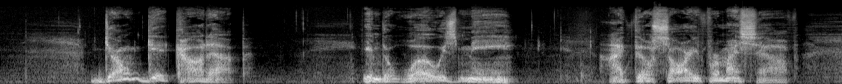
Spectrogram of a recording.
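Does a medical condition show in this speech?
Yes: throat cancer survivor; tracheostomy tube.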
